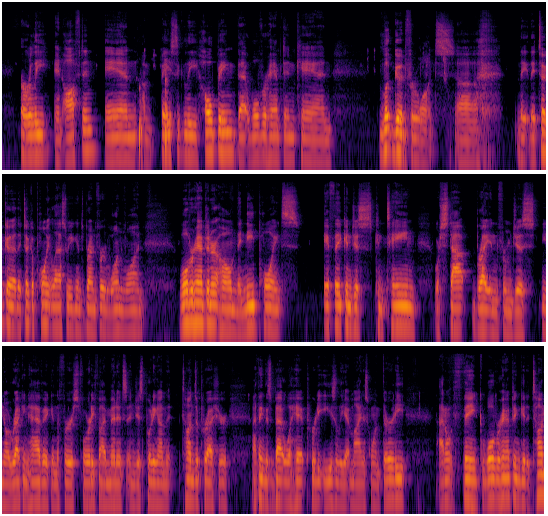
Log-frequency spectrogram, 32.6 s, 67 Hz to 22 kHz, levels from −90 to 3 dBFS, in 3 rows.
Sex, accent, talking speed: male, American, 150 wpm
